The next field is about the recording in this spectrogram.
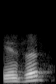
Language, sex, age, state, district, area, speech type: Kannada, male, 30-45, Karnataka, Belgaum, rural, conversation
